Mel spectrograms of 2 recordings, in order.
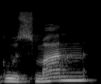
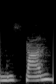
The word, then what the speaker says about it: Guzmán: for being here Kathy thank you for that excellent pronunciation um that is rare that I get that so I I appreciate the Gusman being said well I'm excited to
